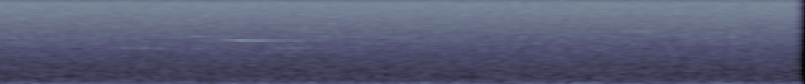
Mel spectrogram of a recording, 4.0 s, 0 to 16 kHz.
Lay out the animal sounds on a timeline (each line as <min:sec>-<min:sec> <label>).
0:00.4-0:01.6 Hermit Thrush (Catharus guttatus)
